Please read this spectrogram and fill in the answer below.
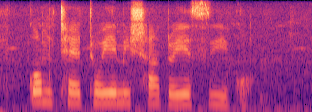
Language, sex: Xhosa, female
